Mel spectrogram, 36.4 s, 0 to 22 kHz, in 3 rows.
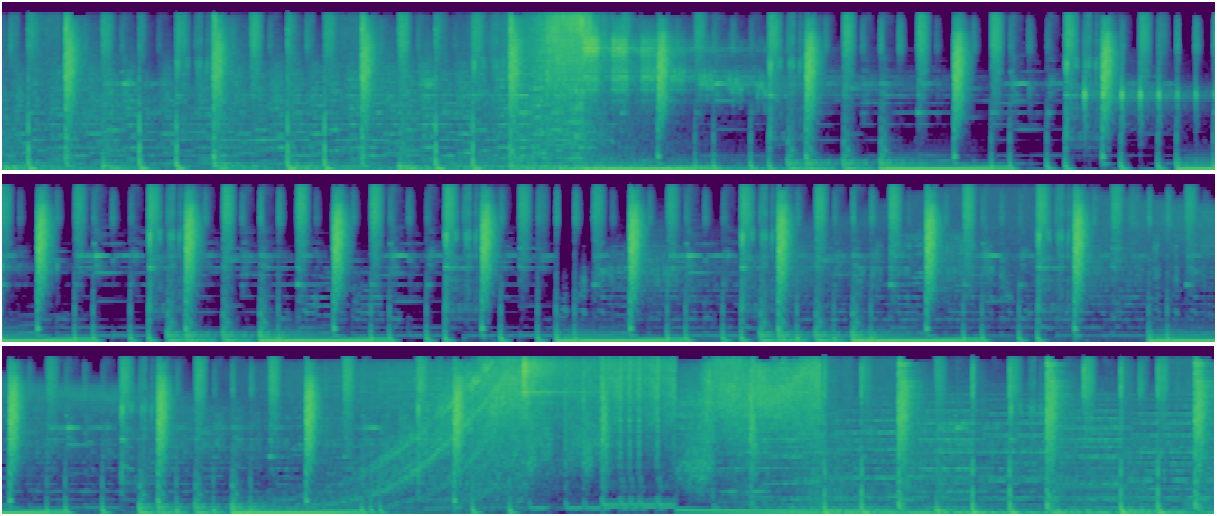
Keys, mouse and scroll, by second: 29.8 alt+click, 35.8 right click.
